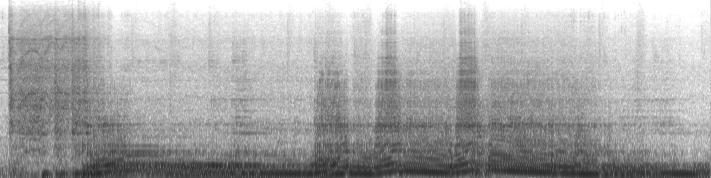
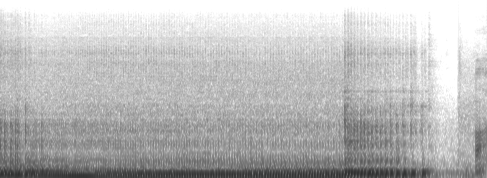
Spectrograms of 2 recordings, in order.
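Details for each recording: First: Subaru in salt-belt Minnesota with rusted-through exhaust broken in half at an old pipe repair, effectively straight piped before a new resonator is fitted; cranks, catches and revs with a loud, raw, unmuffled bark and drone on each blip; broken exhaust. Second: High-mileage Subaru after repair, old rusted exhaust section replaced with a glass pack and cheap aftermarket muffler; deep, steady low drone through a short rev, no raspy blowing or rattling; sounds much better, exhaust sealed and healthy.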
